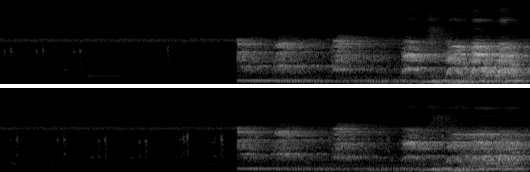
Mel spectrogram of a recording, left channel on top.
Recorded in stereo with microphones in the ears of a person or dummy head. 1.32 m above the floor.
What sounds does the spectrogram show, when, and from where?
2.4 s a dog barking: 5° left (ahead or behind), 4 m; by 5.2 s 30° left (ahead or behind), 1.1 m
